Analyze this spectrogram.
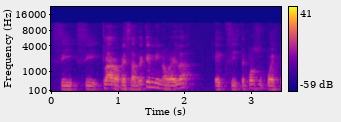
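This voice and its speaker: Amid noticeable background noise, a man with a Venezuelan accent talks at a fairly quick pace in a medium pitch with ordinary pitch variation. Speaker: science fiction novelist. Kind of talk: interview answer.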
